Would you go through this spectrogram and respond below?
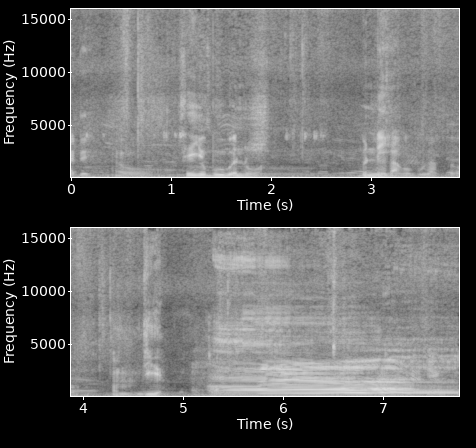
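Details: Cattle at a kerapan sapi bull race ground in Asemanis, a small young bull among them: a long, loud, steady moo of over two seconds follows bursts of people talking and background music.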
